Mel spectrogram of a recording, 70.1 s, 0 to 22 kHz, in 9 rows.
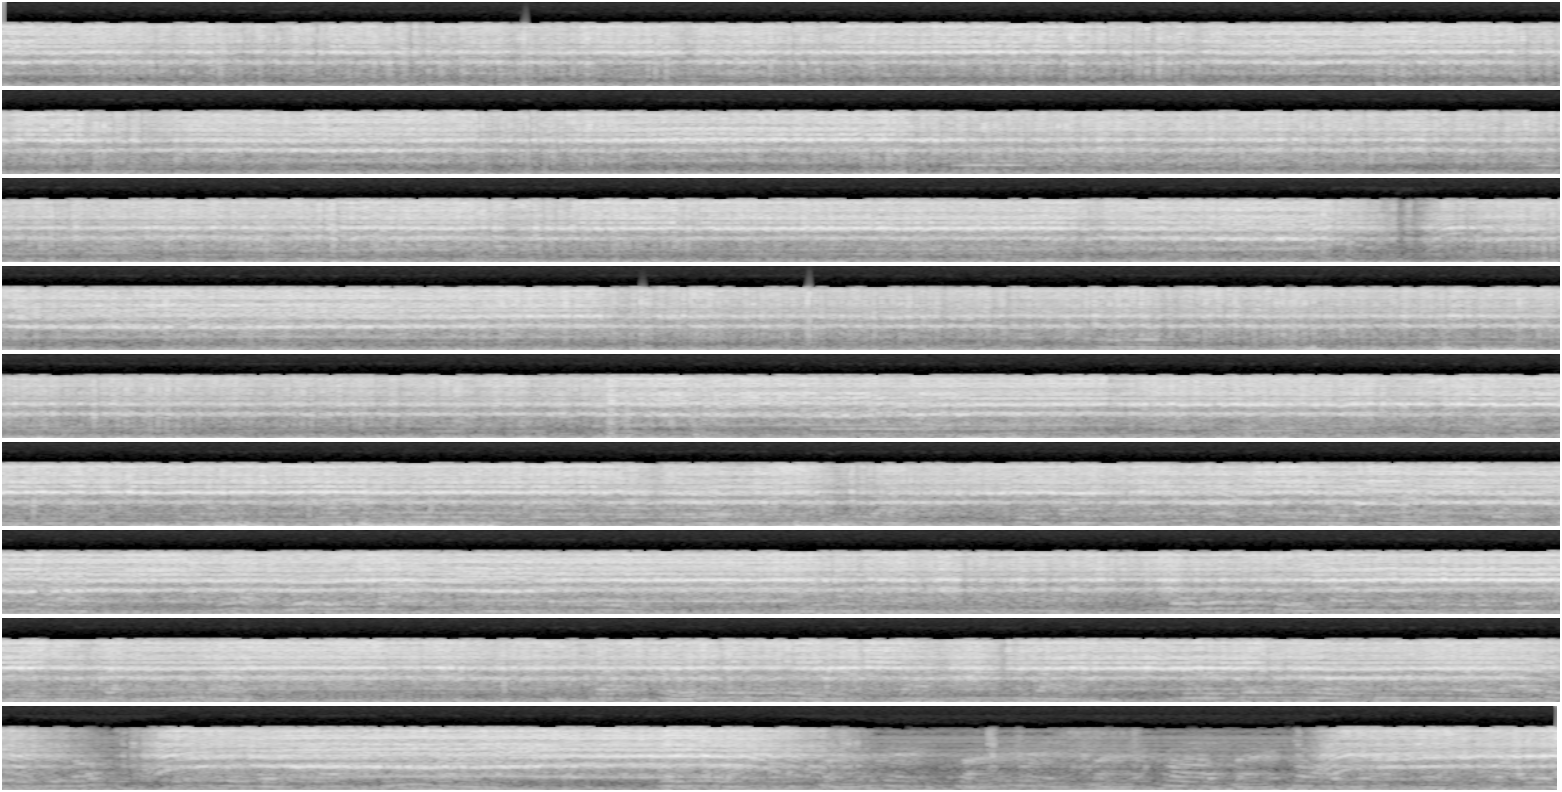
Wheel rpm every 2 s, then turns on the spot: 160, 160, 160, 160, 160, 160, 170, 170, 170, 160, 160, 110, 160, 160, 160, 160, 160, 160, 160, 160, 160, 160, 160, 160, 160, 170, 160, 170, 170, 170, 160, 90, 160, 30, 70.
none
